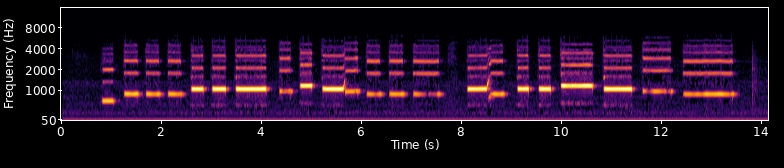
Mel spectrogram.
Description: Награш: сопілка (mp3)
